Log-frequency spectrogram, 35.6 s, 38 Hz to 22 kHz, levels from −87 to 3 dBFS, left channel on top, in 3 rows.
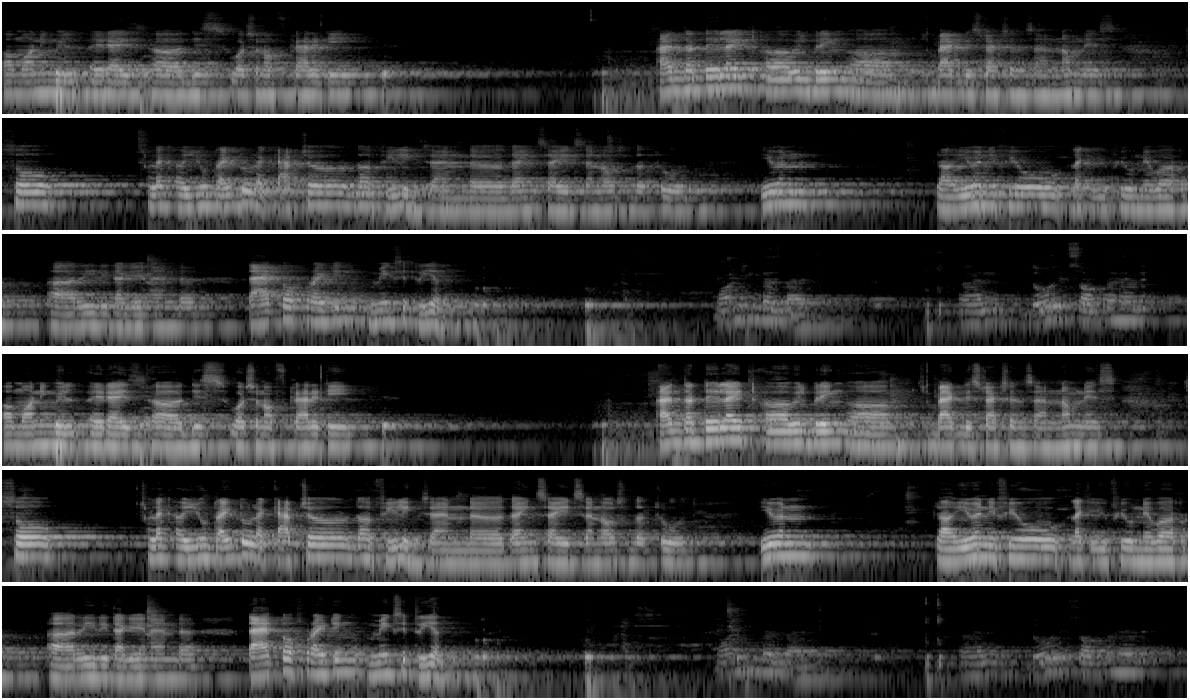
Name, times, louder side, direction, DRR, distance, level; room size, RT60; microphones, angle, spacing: voice 1, 0.0-3.5 3.8-4.0 6.0-12.4 13.3-18.7 19.4-20.0 21.2-23.7 24.2-25.7 26.2-28.2 28.4-28.7 29.5-29.6, right 4 dB, 75° right, 0.7 m, -34 dB
voice 2, 30.8-32.0 33.3-35.2, left 3 dB, 65° left, 0.7 m, -49 dB
27.0 x 15.0 x 2.3 m
head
